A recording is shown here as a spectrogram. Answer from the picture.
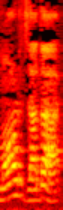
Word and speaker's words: মর্যাদা: উচ্চারণের ক্ষেত্রে মনে রাখবে রেফ যেখানে থাকে সেখানে র হবে। কি হবে বলতো? র। আর উচ্চারণের ক্ষেত্রে অন্তর্জয়ের ব্যবহার নেই সেখানে কি হবে? বর্গীয় যা। তাহলে উচ্চারণটা এখানে কি হবে বলতো? মোরজা দাদা। কি হবে? মোরজাদা। এটা হবে উচ্চারণ।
